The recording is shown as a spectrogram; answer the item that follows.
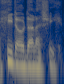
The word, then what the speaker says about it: Guido D'Alessi: Wat een naam, hoe spreek je het goed uit? – In Nederland zeggen we Guido D'Alessi.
